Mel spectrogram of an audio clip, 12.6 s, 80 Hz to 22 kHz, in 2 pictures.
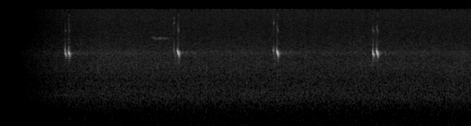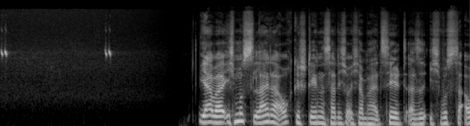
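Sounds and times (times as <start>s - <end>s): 
cricket chirping: 5.0s - 5.2s, 6.3s - 6.5s
speech: 9.0s - 12.5s.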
